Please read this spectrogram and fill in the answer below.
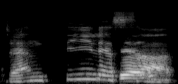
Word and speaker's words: gentilezza: per lo sguardo la gentilezza জেন্টিলেসা, এভাবে বানানটা করেন।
